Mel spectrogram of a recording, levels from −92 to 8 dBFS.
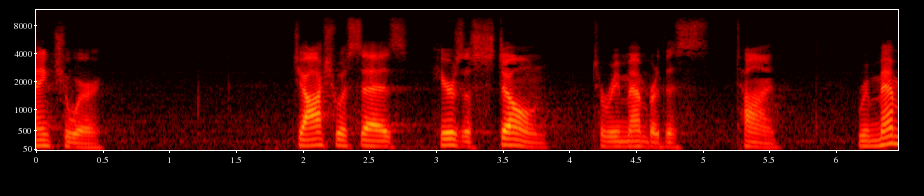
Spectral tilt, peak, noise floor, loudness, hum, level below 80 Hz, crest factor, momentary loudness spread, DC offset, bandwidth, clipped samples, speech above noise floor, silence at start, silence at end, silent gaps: -5.5 dB/octave; -18 dBFS; -72 dBFS; -39 LUFS; none; -80 dBFS; 22 dB; 18 LU; under 0.1%; 10 kHz; under 0.1%; 33 dB; 0 s; 0 s; none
